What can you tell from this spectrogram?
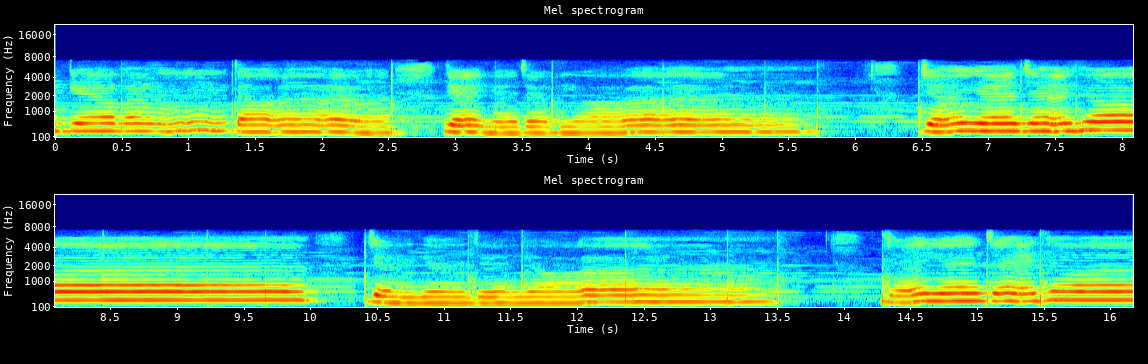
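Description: Carnatic devotional music: a single melodic line with sliding, ornamented notes and long steady held notes, in phrases broken by short pauses.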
